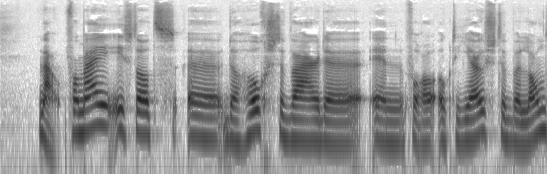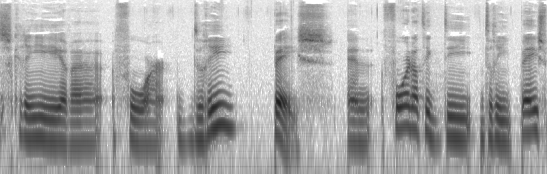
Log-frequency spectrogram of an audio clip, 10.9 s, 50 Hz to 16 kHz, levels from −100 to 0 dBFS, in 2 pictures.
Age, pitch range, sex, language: 30-49, 145-185 Hz, female, Dutch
